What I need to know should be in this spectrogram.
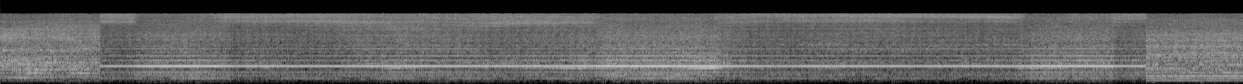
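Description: A belt sander hums steadily as wood is pressed against it.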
